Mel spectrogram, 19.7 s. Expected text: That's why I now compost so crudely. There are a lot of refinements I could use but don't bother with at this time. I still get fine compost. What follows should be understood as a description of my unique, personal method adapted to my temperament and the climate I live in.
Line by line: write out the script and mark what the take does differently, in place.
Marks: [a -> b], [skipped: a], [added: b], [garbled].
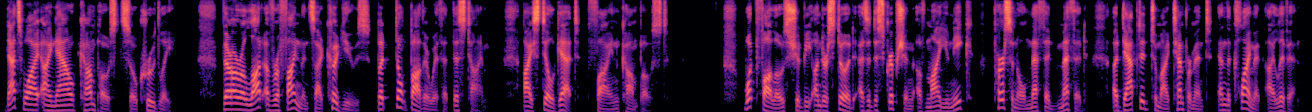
That's why I now compost so crudely. There are a lot of refinements I could use but don't bother with at this time. I still get fine compost. What follows should be understood as a description of my unique, personal method [added: method] adapted to my temperament and the climate I live in.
